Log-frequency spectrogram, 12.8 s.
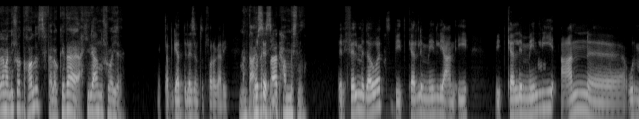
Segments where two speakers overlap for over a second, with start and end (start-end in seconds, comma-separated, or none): none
